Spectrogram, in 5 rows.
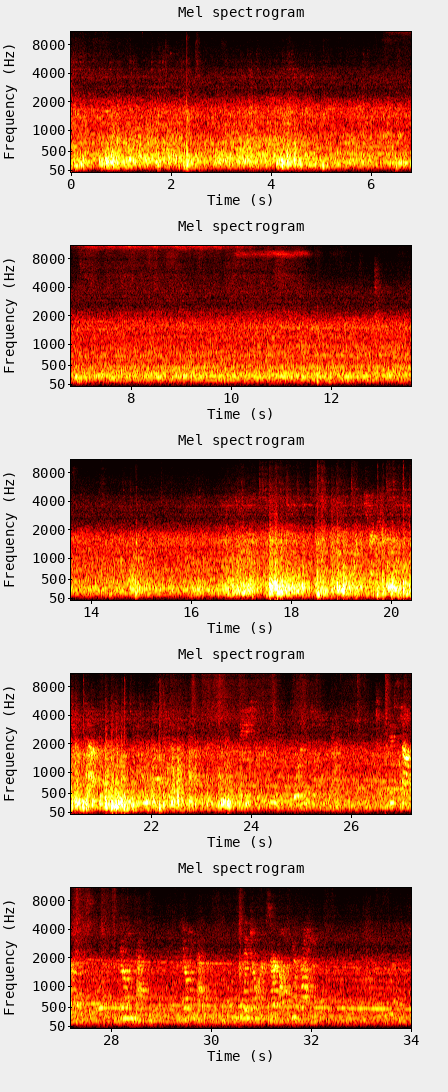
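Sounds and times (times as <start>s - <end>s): train wheels rumbling on rails: 0.0s - 34.0s
train knocks: 16.2s - 25.9s.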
